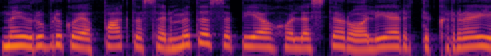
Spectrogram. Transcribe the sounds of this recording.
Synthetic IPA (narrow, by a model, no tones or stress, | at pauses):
nɐɪɾʊbʲɾʲɪkoːjɛpɑːkt̪ɐsɐɾʲmʲɪt̪ɐsɐpʲeːjɛxoːlʲɛsʲt̪ʲɛɾoːlʲɪjɛɐɾt̪ʲɪkɾɐɪ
